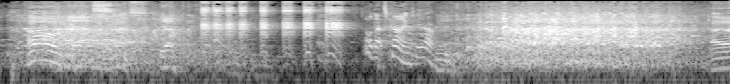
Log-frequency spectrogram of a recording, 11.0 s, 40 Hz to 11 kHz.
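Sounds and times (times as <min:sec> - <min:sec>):
laughter: 0:00.0 - 0:04.0, 0:06.2 - 0:10.9
duck quacking: 0:03.0 - 0:05.3
speech: 0:05.8 - 0:10.1.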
